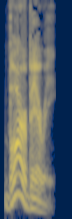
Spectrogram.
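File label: "barberry", British English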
